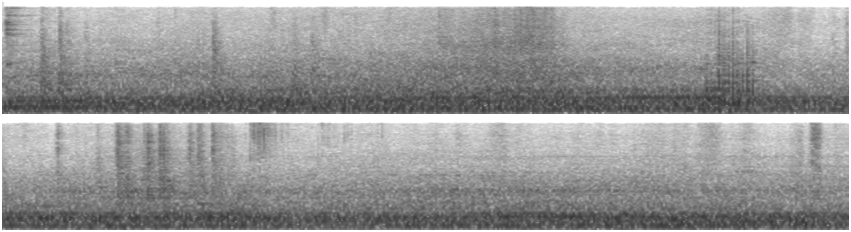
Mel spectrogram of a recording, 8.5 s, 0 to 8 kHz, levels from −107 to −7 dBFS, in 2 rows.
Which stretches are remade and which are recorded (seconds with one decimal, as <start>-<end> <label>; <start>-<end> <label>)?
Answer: 0.0-0.6 recorded; 0.6-4.0 remade; 4.0-7.3 recorded; 7.3-8.5 remade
